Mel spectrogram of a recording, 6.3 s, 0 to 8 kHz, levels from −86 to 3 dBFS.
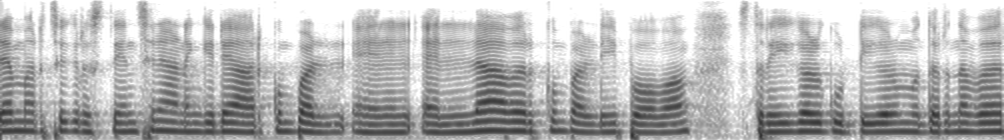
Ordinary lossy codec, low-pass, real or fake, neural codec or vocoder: none; none; real; none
